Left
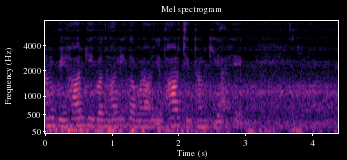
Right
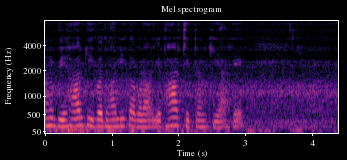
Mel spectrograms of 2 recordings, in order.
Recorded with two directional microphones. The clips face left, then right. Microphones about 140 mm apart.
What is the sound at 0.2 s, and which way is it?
A woman's voice, 35° right (ahead or behind).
